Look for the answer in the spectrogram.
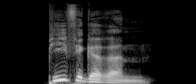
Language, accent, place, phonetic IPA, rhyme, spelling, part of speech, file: German, Germany, Berlin, [ˈpiːfɪɡəʁəm], -iːfɪɡəʁəm, piefigerem, adjective, De-piefigerem.ogg
- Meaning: strong dative masculine/neuter singular comparative degree of piefig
